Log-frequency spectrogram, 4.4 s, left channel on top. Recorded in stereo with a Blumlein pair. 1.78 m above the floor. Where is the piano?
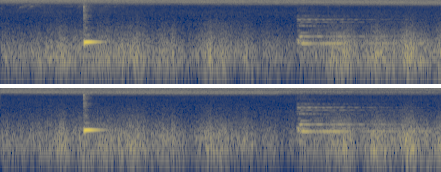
10° right.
